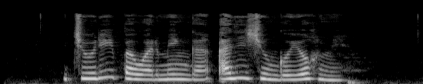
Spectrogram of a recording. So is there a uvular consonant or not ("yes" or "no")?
yes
